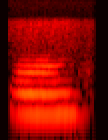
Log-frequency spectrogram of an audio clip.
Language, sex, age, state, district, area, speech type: Bengali, female, 45-60, West Bengal, Dakshin Dinajpur, urban, conversation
